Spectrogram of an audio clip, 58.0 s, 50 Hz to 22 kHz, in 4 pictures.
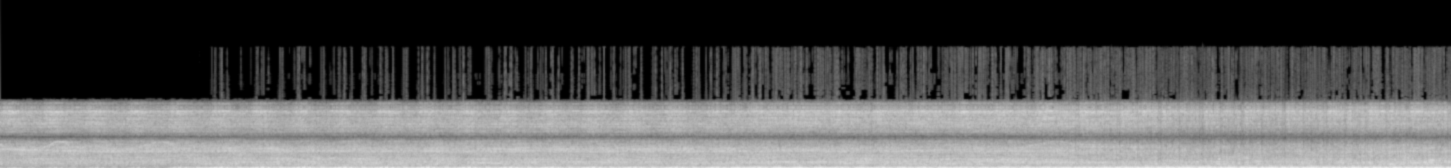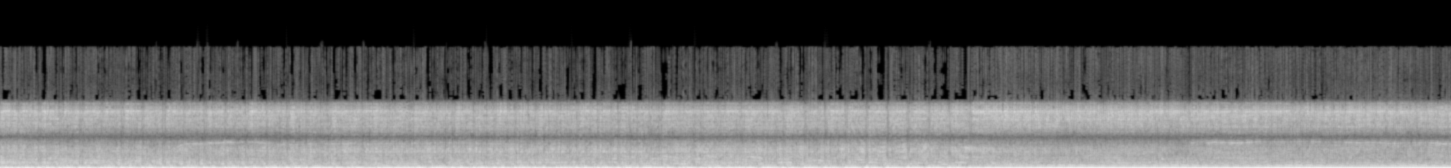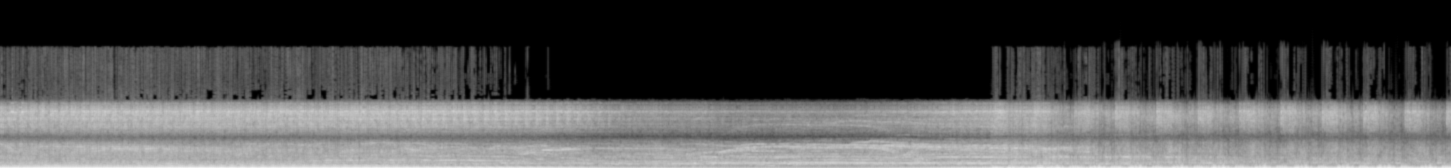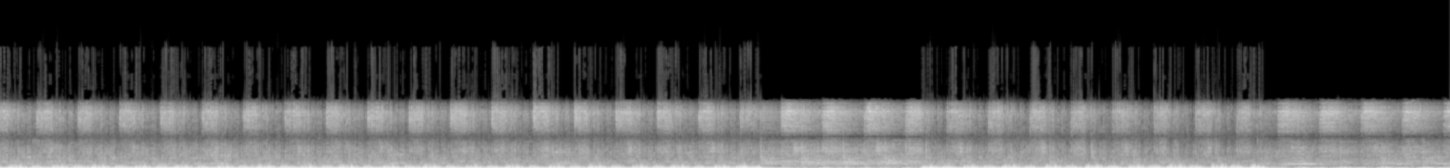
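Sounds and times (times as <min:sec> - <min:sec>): minimal techno with kick drum: 0:01.7 - 0:36.3, 0:37.6 - 0:58.0
bass drone: 0:01.8 - 0:51.6, 0:52.5 - 0:58.0.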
